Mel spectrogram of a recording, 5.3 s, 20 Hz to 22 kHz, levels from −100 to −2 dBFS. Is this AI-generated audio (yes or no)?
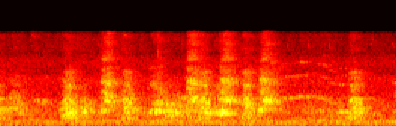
no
